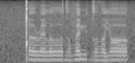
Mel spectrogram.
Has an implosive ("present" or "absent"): absent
